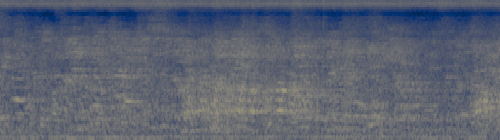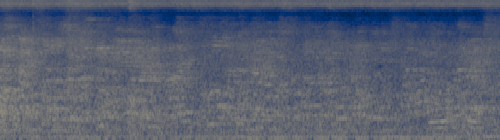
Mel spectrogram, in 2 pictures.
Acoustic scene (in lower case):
cafe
